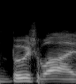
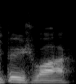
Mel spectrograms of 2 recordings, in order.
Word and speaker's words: Bourgeois: I think it's Bourgeois is how it's It pronounced. is Bourgeois.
